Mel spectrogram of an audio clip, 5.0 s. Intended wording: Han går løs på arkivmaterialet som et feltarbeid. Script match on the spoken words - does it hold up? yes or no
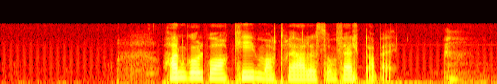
no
